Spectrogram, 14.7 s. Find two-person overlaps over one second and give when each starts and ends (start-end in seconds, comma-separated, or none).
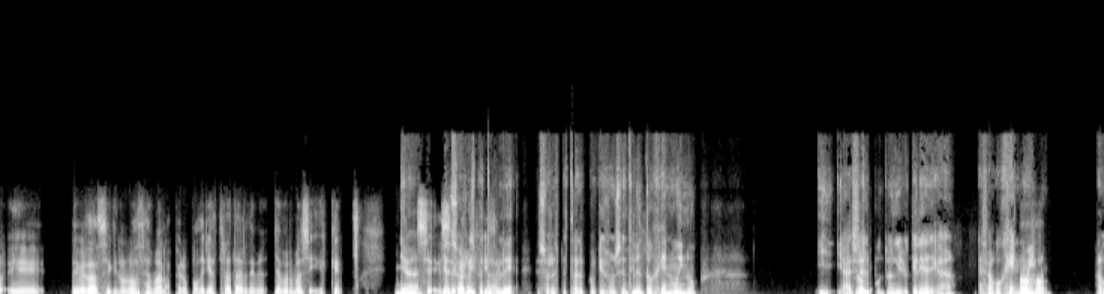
5.5-6.8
